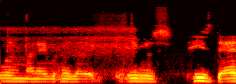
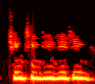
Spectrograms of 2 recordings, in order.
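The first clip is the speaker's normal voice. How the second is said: high, louder pinging of metal hitting pavement; metallic ting sounds; 12 semitones higher, 5 dB louder than usual. Retold or imitated. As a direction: chime it out like forks bouncing. Imitating silverware hitting ground.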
